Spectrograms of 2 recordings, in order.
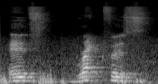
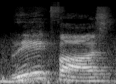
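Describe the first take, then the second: First: "breakfast" said short as "brekfəst", a little slower; correct pronunciation. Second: "breakfast" said as "break-fast", stretched and odd; mock the mistaken "breakfast" with a long "break"; wrong pronunciation. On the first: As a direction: give the right "breakfast", "brek-fust". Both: Shown as a demonstration. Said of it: "Well, it's not".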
